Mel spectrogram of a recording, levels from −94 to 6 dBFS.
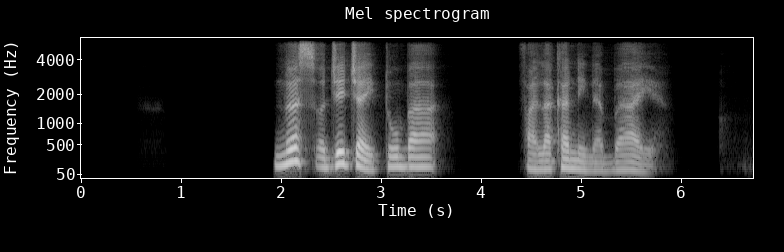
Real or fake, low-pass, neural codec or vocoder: fake; 5.4 kHz; codec, 16 kHz, 0.2 kbps, FocalCodec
